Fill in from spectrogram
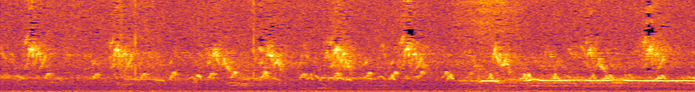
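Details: Several European bee-eaters in the dehesa wooded pasture of Doñana National Park, Andalusia, Spain, giving short rolling calls that overlap in a rapid chorus, with a steady whistled tone entering after three seconds over low rumbling background noise.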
